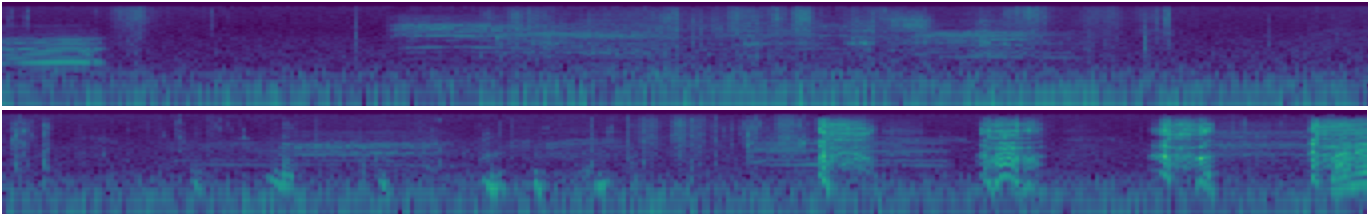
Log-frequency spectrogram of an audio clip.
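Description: Sheep bleat again and again, close by, in wavering calls that come louder and quicker toward the end, with faint voices now and then.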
